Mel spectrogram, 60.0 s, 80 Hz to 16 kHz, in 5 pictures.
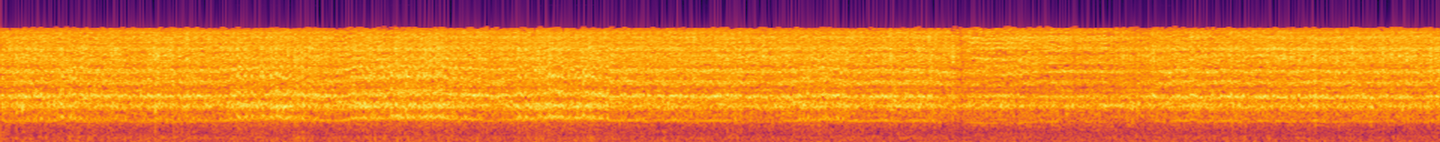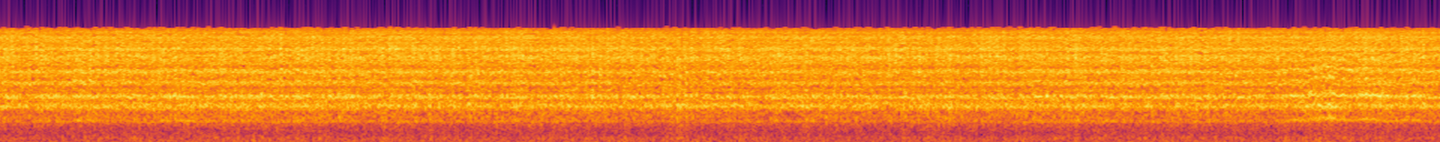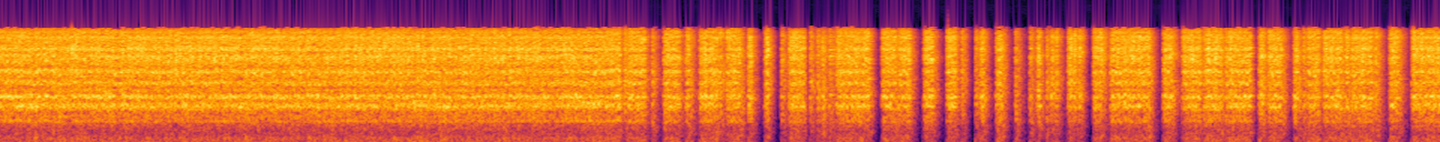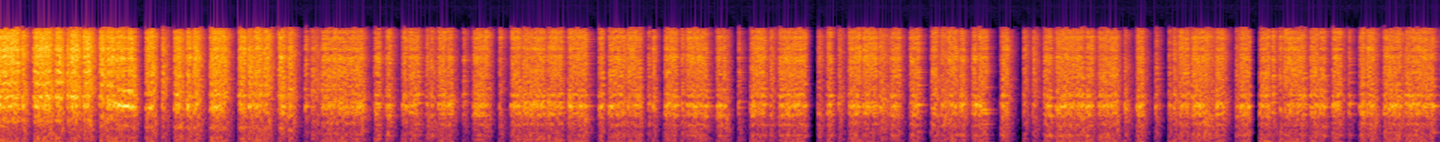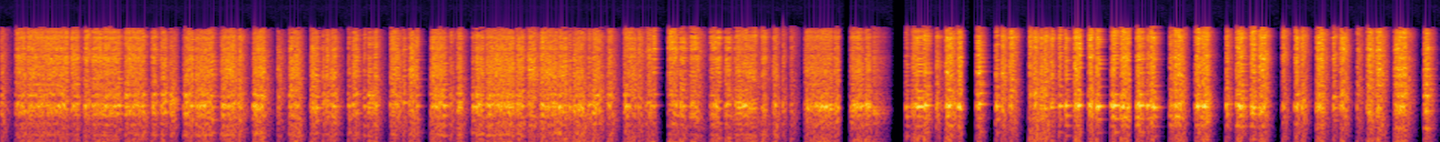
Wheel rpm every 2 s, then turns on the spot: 160, 160, 160, 160, 160, 160, 160, 160, 160, 160, 160, 160, 160, 160, 160, 160, 160, 160, 150, 90, 70, 70, 70, 70, 70, 70, 70, 70, 90, 110.
none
